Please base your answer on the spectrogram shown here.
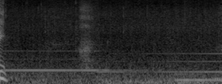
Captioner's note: exhales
